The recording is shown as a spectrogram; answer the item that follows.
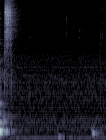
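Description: A man's voice ends a word right at the start, then near silence in a pause of speech, broken only by a faint low thump about a second in.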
